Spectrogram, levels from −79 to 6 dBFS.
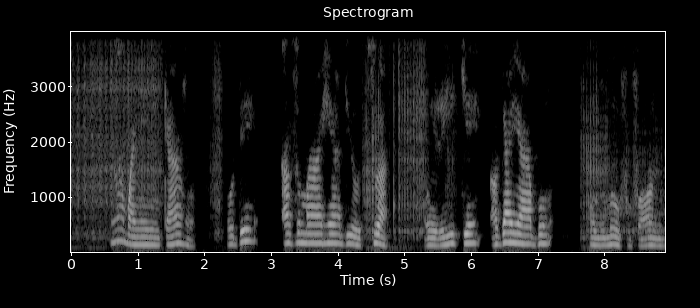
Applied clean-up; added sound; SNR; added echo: none; Coin (dropping); 18 dB; none.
